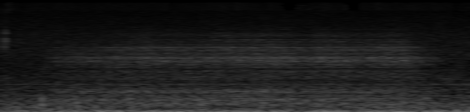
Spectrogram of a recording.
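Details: Simulated ASMR doctor checkup, lungs auscultated while the patient takes deep breaths: one slow, smooth deep breath with a soft airy hiss and low rumble. Lungs sound clear, no crackles; normal breath sounds.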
